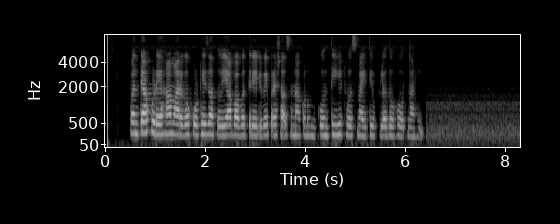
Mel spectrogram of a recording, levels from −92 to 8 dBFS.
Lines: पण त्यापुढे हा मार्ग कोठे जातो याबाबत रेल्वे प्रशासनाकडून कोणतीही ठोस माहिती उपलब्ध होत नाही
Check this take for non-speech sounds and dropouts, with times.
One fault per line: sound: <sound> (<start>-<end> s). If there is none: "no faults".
no faults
